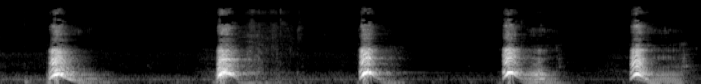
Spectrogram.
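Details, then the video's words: Alaskan Malamute, a large pet dog, yelling at its owner indoors: five loud, short, harsh barking yells spaced about one and a half seconds apart, with a woman's voice asking what the problem is between them. "Considering getting a malamute? Be ready for them to constantly yell at you😂"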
